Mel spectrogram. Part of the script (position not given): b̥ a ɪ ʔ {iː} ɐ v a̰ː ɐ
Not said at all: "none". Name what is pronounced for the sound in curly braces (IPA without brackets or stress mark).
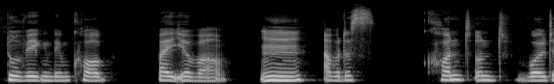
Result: iː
